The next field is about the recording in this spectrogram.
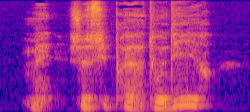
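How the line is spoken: Exclamation. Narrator (French): s'écria Bonacieux

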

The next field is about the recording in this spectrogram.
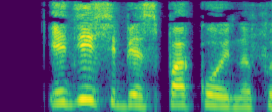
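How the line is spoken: Snorting. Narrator (Russian): фыркнула я

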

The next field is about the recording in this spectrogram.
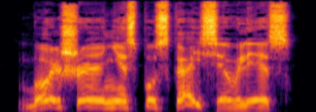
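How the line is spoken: Muffled voice. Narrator (Russian): глухо произнес он

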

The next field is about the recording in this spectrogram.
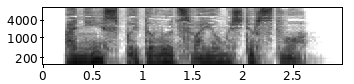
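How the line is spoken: Quiet explanation. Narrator (Russian): тихо пояснила Тесса

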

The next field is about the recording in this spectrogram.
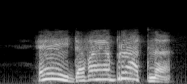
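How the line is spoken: Shout. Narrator (Russian): закричал

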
